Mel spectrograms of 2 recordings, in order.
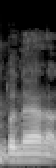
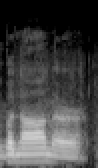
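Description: First: The word ends on a plain vowel, no R. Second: The word ends with an added R sound. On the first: "they don't say banana" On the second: "there's that R that doesn't really exist, but they say it"

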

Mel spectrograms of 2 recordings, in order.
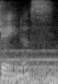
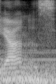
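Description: First: The name is pronounced the English way. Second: The name is pronounced the Dutch way. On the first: "Doesn't sound right" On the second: "I would say Janus in Dutch"

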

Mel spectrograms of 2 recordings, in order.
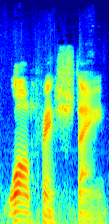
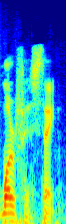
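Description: First: The name is pronounced in a German way. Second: The name is pronounced in a Spanish way. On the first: The speaker calls it right. "era otra la pronunciación de... Es como" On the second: The speaker calls it wrong. "No es como"

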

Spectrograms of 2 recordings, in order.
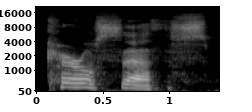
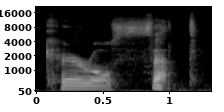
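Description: First: The word ends with a soft th sound. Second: The word ends with a hard t sound. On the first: This is the ancient Hebrew pronunciation. "it ends with a TH" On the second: This is the later common pronunciation. "they just pronounce it as a hard T"

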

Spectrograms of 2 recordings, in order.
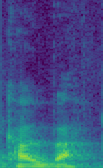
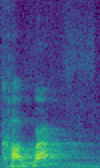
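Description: First: The word is said the American way. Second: The word is said the Australian way. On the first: "In the US, they say Cobra" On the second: "We in Australia pronounce it Cobra"

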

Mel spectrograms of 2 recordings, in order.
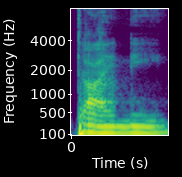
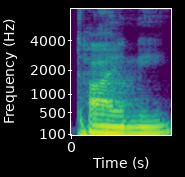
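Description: Both takes have the same delivery.

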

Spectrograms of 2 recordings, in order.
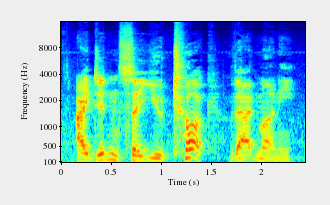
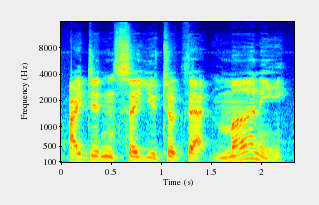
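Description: First: The word 'took' is stressed. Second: The word 'money' is stressed. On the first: The person did something else with the money. "This implies you accused them of doing something besides taking the money" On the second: The person took something other than money. "This makes accusation of taking something else besides the money"

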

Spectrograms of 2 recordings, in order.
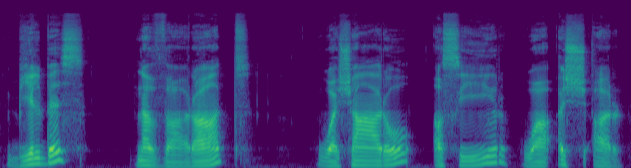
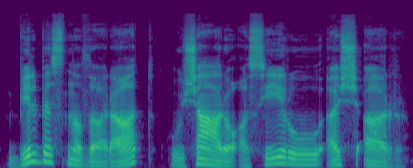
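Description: First: The word for 'and' is pronounced fully as wa. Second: The word for 'and' is reduced to oo.

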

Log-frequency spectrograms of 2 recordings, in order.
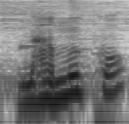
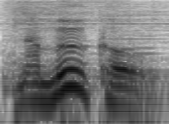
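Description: First: The pitch accent falls on the first mora. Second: The pitch accent falls on the middle mora.

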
